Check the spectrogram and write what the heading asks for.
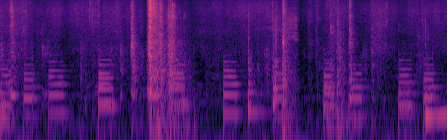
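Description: Light background music of short plucked-string notes. About a second and a half in and again near three seconds, sharp plastic clacks sound over it: KTX seat-back tray tables snapping shut.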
